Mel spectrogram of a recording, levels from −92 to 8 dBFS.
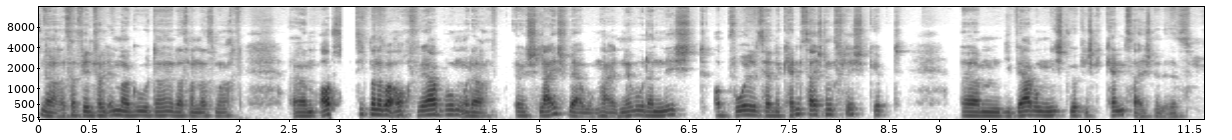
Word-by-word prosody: Ja 115 -3 +1
das 110 +1 -4
ist - - -3
auf 135 0 +3
jeden 135 -1 +2
Fall 130 0 0
immer 140 -3 +2
gut, 130 0 -3
ne, 130 +1 -2
dass 120 -1 -1
man 120 -1 -3
das 115 0 -4
macht. 120 +2 -8 0.5
Ähm, 120 +1 0
oft - - +5
sieht 170 0 -7
man 170 - +6
aber 160 - +8
auch 140 0 0
Werbung 155 +1 +3
oder, 115 -2 +1 0.2
äh, 125 -1 -4
Schleichwerbung 125 - 0
halt, 110 -3 -4
ne, 125 +4 -2
wo 145 - -2
dann 130 -1 +1
nicht 155 +3 -4
obwohl 130 +4 0
es 145 -1 -2
ja 130 - +3
'ne 125 -1 -5
Kennzeichnungspflicht 165 +2 -2
gibt, 150 0 -10 0.5
ähm, 125 -2 +2
die 120 -2 -9
Werbung 135 0 +5
nicht 135 0 -2
wirklich 130 -2 -4
gekennzeichnet 125 -8 -4
ist. 105 +3 -9
130 Hz, 210 wpm, -21 LUFS, 120-150 Hz, 0.5 s, aber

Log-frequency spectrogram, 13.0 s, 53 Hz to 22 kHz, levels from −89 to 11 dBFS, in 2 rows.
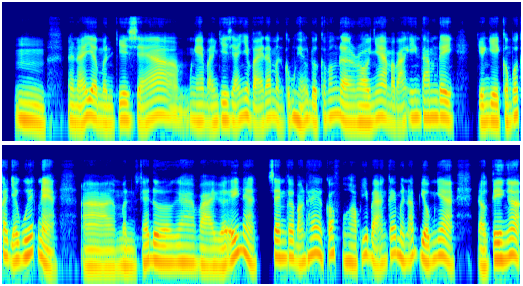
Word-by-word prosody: Ừm, 135 -5 -1 0.3
hồi 130 - -3
nãy 125 +6 +1
giờ 155 -3 +3
mình 120 -2 -3
chia 140 +3 0
sẻ 130 +2 -1 0.4
nghe 130 -1 -2
bạn 125 0 -4
chia 140 +1 0
sẻ 130 +1 -3
như 165 - -1
vậy 115 -4 -2
đó, 145 - -1
mình 135 -7 -5
cũng 130 +6 -5
hiểu 135 -1 -1
được 125 -4 0
cái 145 - -8
vấn 160 +2 -3
đề 130 -6 +1
rồi 125 0 +1
nha, 150 +2 +1
mà 115 - -4
bạn 115 +3 -3
yên 150 +1 -3
tâm 150 0 -1
đi, 150 -3 +3 0.3
chuyện 125 0 -1
gì 130 -1 +3
cũng 125 0 -3
có 165 - +1
cách 175 0 0
giải 150 - +2
quyết 190 +6 +3
nè, 120 - +4 0.3
à, 115 0 0
mình 120 -1 -3
sẽ 140 +5 -1
đưa 140 -2 +3
ra 140 -1 0
vài 125 -2 -1
gợi 125 +2 +2
ý 175 +5 +5
nè, 195 - +1 0.2
xem 175 -2 +2
coi 170 0 +2
bạn 135 0 -1
thấy 190 +6 +1
là 190 - +2
có 195 - 0
phù 175 -7 -8
hợp 135 -2 -1
với 195 - +1
bạn, 140 -6 -1
cái 195 +6 0
mình 165 -6 0
áp 185 +4 -3
dụng 155 -3 +3
nha. 175 -7 +3 0.3
Đầu 120 -2 -1
tiên 160 +4 +4
á, 185 -1 +5
140 Hz, 290 wpm, -22 LUFS, 125-160 Hz, 0.4 s, ý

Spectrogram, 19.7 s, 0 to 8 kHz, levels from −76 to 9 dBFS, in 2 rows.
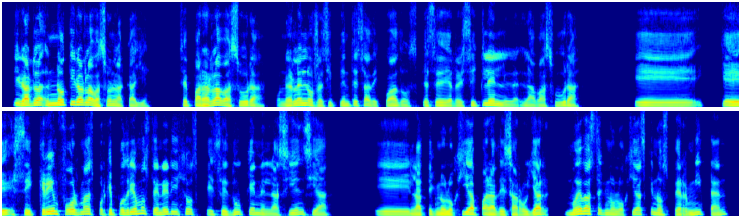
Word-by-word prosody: tirarla 160 +2 +5
no 175 +4 +5
tirar 200 -3 +5
la 175 -2 +6
basura 135 +3 +1
en - - 0
la 120 - -2
calle, 115 -5 -7 0.3
separar 140 0 +2
la 175 +1 +6
basura, 140 -5 0
ponerla 140 +5 +1
en 170 - +3
los 145 -6 0
recipientes 135 +5 -5
adecuados 115 -4 -3
que 130 +3 -5
se 130 -2 0
reciclen 135 +2 -1
la 110 - -10
la 120 -3 -6
basura. 120 0 -4 0.7
Eh, 125 -1 -1 0.2
que 145 +1 +3
se 135 0 -2
creen 180 +6 +4
formas, 170 0 +1
porque 160 +1 -3
podríamos 175 - +1
tener 165 +3 0
hijos 175 -1 -3
que 140 -2 -6
se 135 +1 -2
eduquen 155 +1 -3
en 125 -2 -3
la 120 -1 -4
ciencia, 140 0 -4 0.6
en 125 -2 -2
la 125 0 +1
tecnología 130 +4 +2
para 130 -4 +3
desarrollar 130 +4 +1 0.2
nuevas 185 +7 +4
tecnologías 145 0 -3
que 165 - -7
nos 140 -3 -2
permitan, 135 +4 -3
140 Hz, 145 wpm, -23 LUFS, 125-160 Hz, 0.7 s, la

